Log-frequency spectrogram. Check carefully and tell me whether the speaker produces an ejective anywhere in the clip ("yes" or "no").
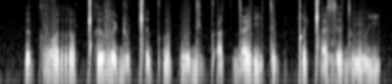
yes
